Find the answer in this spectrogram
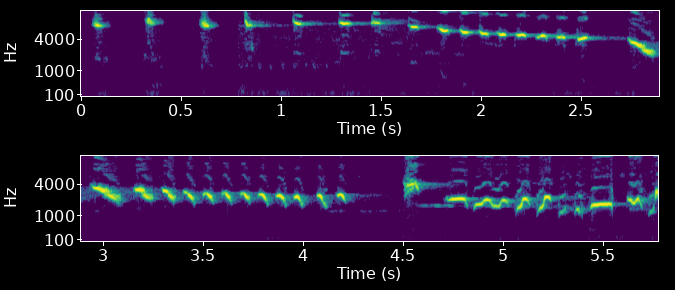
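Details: White-rumped shama song, played to stir other shamas into song: high thin notes sliding downward, a rapid run of descending whistled notes, then a pause and varied warbled phrases.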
